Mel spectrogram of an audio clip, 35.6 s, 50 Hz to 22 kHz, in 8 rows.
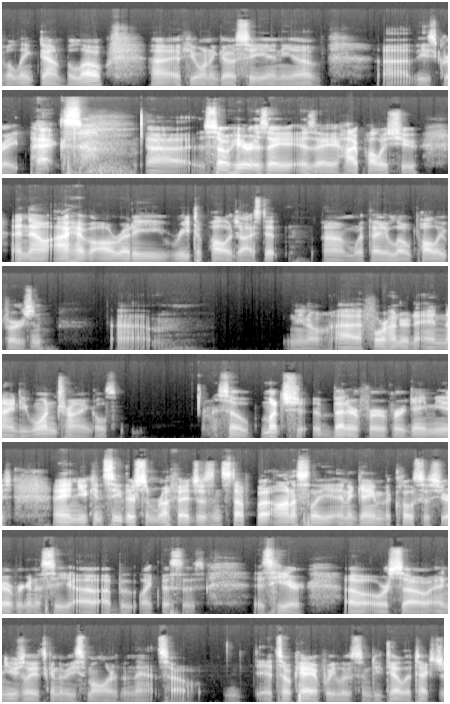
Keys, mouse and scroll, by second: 0.0-10.3 drag, 10.3 middle click, 11.1 click, 11.2-14.2 middle drag, 13.9 Tab, 14.2 click, 14.3-34.0 middle drag, 14.5 Tab, 18.2 Tab, 24.2-24.9 scroll down 2, 24.9-25.3 scroll down 1, 25.9 scroll up 1, 26.5-27.0 scroll down 2, 29.0 scroll down 1, 29.2-30.3 scroll up 2, 30.3-31.2 scroll down 1, 31.2-31.9 scroll down 2, 33.4-34.0 scroll up 1, 34.2-34.9 scroll up 3.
